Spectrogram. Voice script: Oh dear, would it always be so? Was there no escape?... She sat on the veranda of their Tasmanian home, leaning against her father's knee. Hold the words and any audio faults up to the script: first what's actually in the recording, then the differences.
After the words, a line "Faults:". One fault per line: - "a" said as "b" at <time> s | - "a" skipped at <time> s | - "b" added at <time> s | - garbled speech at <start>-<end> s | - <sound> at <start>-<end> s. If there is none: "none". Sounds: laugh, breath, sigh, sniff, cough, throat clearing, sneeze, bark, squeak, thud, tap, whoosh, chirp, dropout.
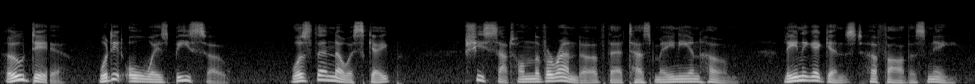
Oh dear, would it always be so? Was there no escape?... She sat on the veranda of their Tasmanian home, leaning against her father's knee.
Faults:
- dropout at 0.5-0.5 s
